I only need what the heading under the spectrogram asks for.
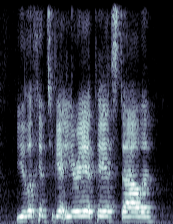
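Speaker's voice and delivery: put-on young teenage shop girl voice, pitched high. In a story game, playing the shop girl greeting customers, in a teenage shop girl voice. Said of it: "a teenage girl".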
